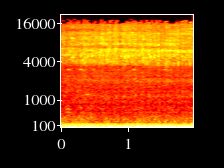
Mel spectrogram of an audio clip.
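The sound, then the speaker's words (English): A forklift engine rumbles loudly and steadily as it picks up and carries a car, raising it 20 feet, its deep, throbbing drone holding without a break the whole time. “It carried the car, then stopped. Raised the vehicle 20 feet then.”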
